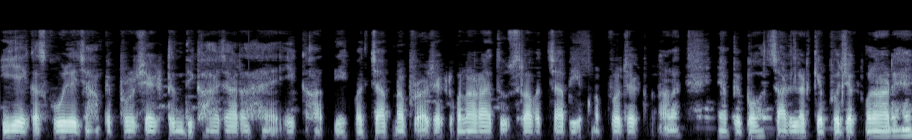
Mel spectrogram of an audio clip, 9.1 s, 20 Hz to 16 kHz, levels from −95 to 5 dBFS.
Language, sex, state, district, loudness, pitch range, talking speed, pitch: Hindi, male, Bihar, Muzaffarpur, -18 LUFS, 95-100 Hz, 245 wpm, 95 Hz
